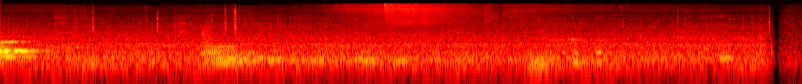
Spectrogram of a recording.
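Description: Classroom room noise with faint murmuring voices, a short voiced sound at the very start, and a soft hiss about three seconds in.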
